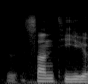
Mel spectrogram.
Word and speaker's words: Shanti: Santi or Shan- Shanti? Shanti. Shanti is fine.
